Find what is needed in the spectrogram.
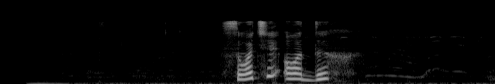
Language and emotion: Russian, positive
